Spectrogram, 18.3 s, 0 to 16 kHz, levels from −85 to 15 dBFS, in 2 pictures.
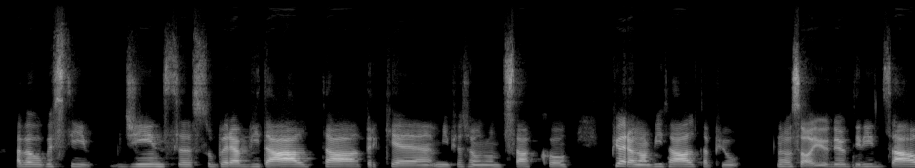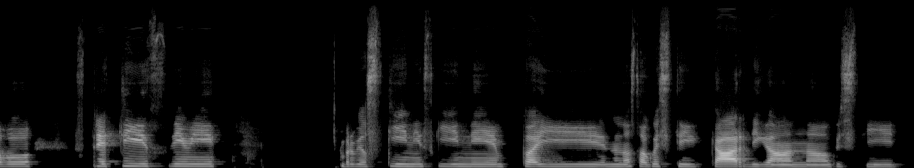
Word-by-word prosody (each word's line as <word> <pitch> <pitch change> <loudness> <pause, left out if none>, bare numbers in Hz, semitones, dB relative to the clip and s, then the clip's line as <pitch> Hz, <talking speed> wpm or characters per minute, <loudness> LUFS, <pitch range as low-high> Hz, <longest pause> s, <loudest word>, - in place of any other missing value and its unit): avevo 190 +1 -3
questi 195 -2 -5
jeans 190 -1 -7
super 185 0 -6
a 185 0 +5
vita 185 -1 -1
alta 185 -1 +6
perché 175 -2 -4
mi 185 -1 -12
piacevano 175 -1 -10
un 170 -1 -14
sacco. 175 +1 -4 0.4
Più 240 - 0
erano 190 -5 +4
a 180 - -4
vita 195 0 -5
alta, 185 0 +3
più, 175 -1 -16 0.4
non 200 0 -9
lo - - -6
so, 195 - +3
io - - -1
li 195 +1 -3
utilizzavo 195 +2 0 0.4
strettissimi. 220 - -3 1.2
Proprio 200 -1 -9
skinny, 205 -1 -7
skinny, 200 -1 -9
poi, 195 -2 -3
non 190 0 -11
lo 195 - -5
so, 200 -1 -3
questi 205 -2 -10
cardigan, 180 -1 +5
questi, 185 -2 -13
190 Hz, 115 wpm, -22 LUFS, 185-200 Hz, 1.2 s, alta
